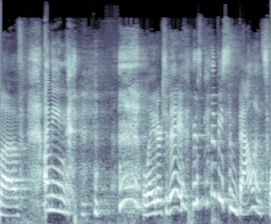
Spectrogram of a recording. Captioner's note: laughs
